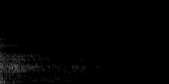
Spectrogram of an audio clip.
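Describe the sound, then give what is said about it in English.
A big, deep exhale like a sigh: one breathy rush of air that starts loud and fades steadily to near silence, with no talk. “Take a big inhale, and then a big exhale.”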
